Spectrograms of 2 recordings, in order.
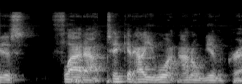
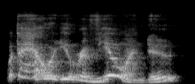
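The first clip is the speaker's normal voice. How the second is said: ordinary talk, nothing marked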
